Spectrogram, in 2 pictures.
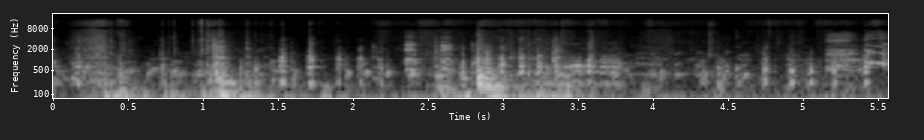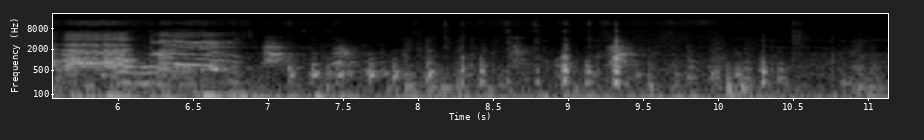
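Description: Shamo game rooster crowing once, a pitched crow of about a second and a half starting about five seconds in, with clucking. Before it come several sharp knocks and scuffles, and softer short calls and clicks follow.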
